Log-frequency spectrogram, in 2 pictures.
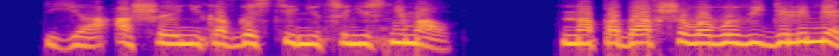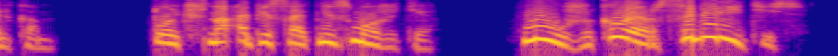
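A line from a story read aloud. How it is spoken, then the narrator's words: Sharp scolding shout. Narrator (Russian): прикрикнул он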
